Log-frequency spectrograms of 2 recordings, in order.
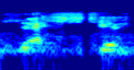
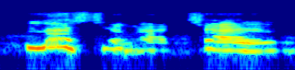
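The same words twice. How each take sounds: First: Said in the usual way. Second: High, lofty vicar voice; priestly blessing. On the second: Pretend. Sneeze, then a mock blessing.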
